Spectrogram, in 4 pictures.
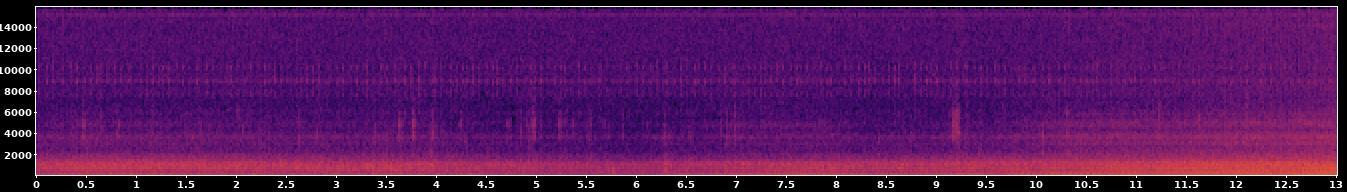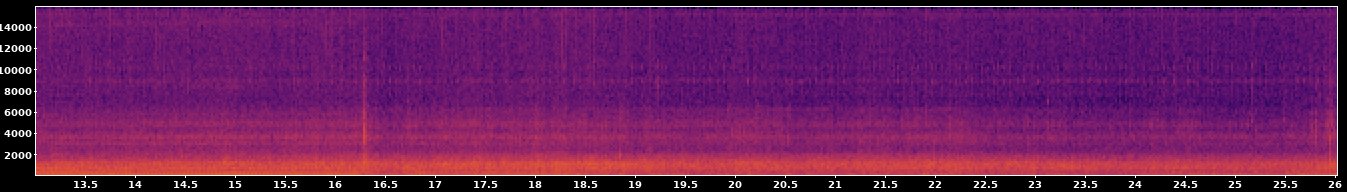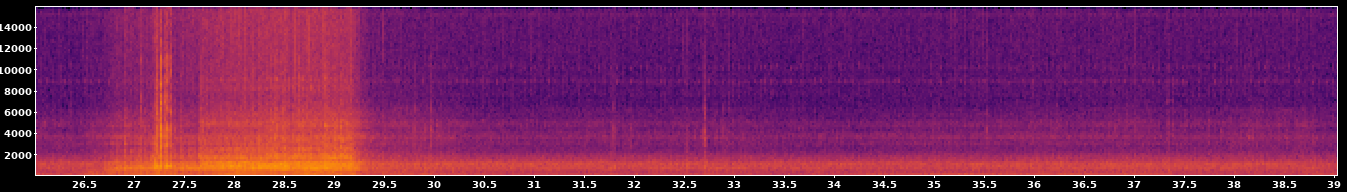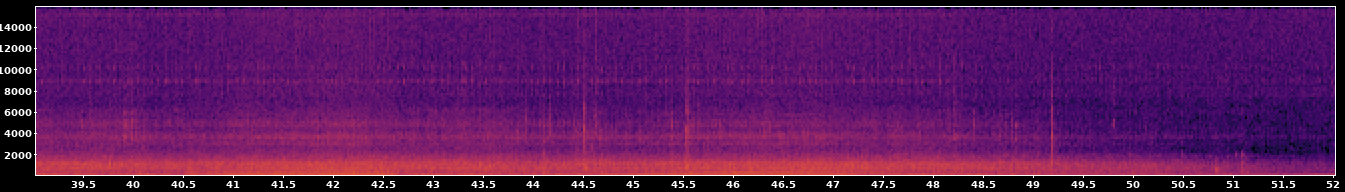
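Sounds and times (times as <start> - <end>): car engine heard from cabin: 21.6 - 52.0.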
